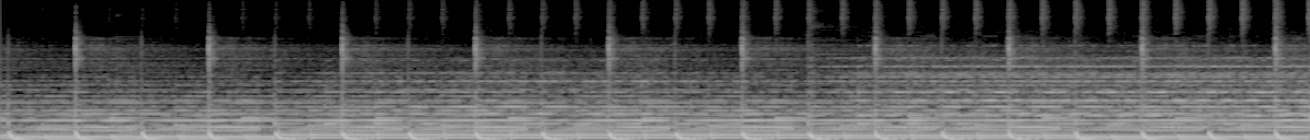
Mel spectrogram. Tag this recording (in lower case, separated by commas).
music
